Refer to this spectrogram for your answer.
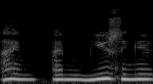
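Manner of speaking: put-on tiny squeaky child voice, very high. Describing a kid answering from inside a locked porta potty, in a little squeaky kid voice. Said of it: "you hear a little squeaky voice inside and say".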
